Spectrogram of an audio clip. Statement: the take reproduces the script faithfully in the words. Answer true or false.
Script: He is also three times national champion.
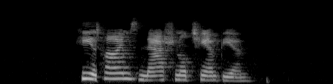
false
